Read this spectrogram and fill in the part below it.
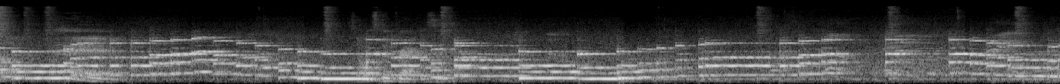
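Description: A keyboard plays a quick melody.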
